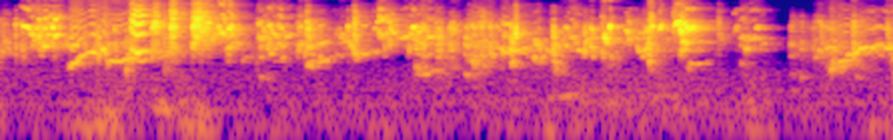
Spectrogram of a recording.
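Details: Budgerigars kept as pets chattering busily, a steady flow of harsh squawks, clicks and squeaky warbled notes with little pause, faint background noise behind.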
